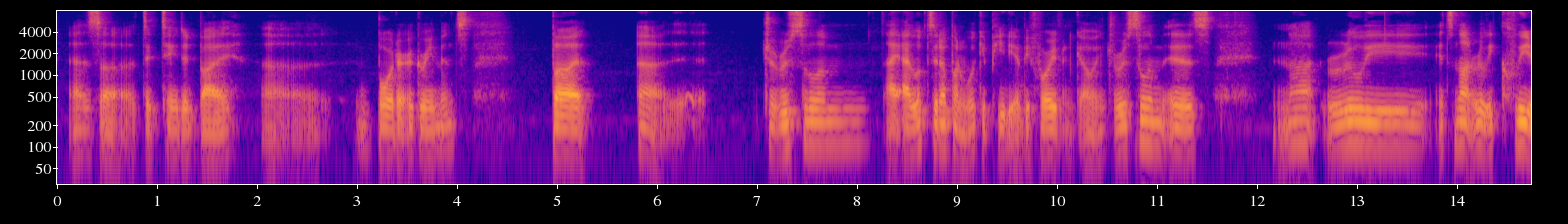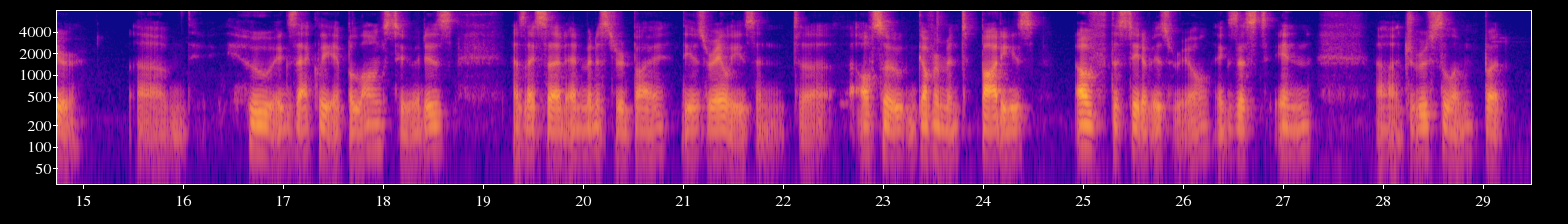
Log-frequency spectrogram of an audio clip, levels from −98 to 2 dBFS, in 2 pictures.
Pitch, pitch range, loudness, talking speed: 95 Hz, 90-110 Hz, -29 LUFS, 115 wpm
